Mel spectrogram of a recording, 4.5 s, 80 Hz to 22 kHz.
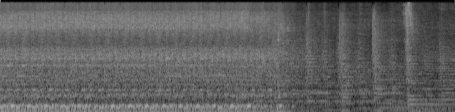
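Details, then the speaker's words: Mercedes S65 AMG M279 V12, first run after a full rebuild of an engine seized from running without oil; strong, even hum holds steady, then shuts off cleanly, smooth running with no knocks or misses. "Just like that. Come on, man. And she sounds sweet and amazing."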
